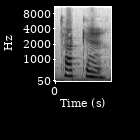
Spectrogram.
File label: "playful", "taquin", French; Personality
